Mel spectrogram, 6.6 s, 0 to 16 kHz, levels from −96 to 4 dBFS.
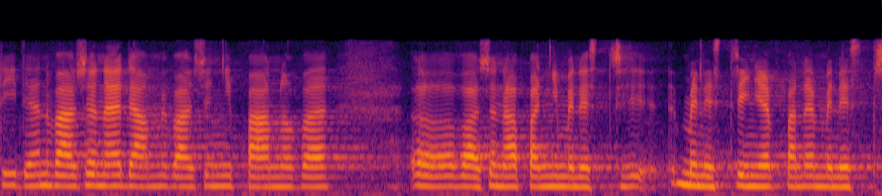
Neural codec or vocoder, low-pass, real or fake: none; 7.2 kHz; real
